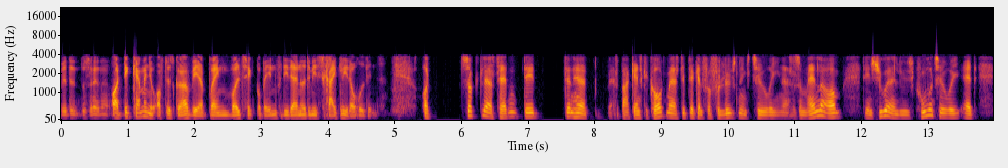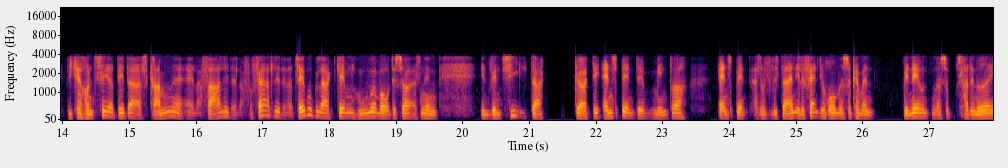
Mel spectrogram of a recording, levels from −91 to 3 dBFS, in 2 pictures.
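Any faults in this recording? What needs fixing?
Packet loss with pitch repetition at 5.06–5.08 s: about 20 ms of the stream went missing, which fits two lost packets, and the receiver filled the gap by repeating the last pitch period of the telephone-band speech (200 Hz to 3.6 kHz). The result is a brief held, buzzy sound before the speech resumes. Adding jitter buffering or forward error correction on the transmission link would prevent the gap.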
